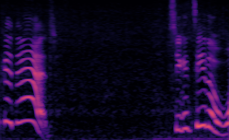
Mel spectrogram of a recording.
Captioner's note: potatoes sizzling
